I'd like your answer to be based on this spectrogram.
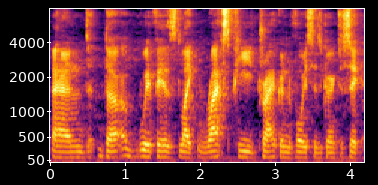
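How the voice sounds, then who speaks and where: A man working as game master, improvising the narration of a tabletop fantasy game and often searching for words in a halting way. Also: on the low side, level tone, fairly bright tone, slight background noise.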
